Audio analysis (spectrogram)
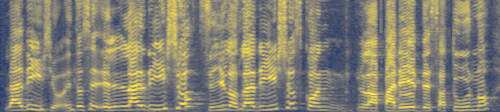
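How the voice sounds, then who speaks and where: Halting woman lecturing with an Argentine accent. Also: high-pitched, animated, a bit bright. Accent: Argentine Spanish. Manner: searching, halting, many fillers and restarts; asks the room for agreement with tag questions. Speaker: conference speaker on astrology. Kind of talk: lecture to a live audience.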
